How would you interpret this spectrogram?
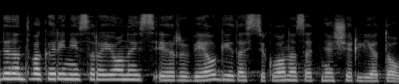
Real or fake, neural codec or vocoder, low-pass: fake; vocoder, 48 kHz, 128 mel bands, Vocos; 10.8 kHz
